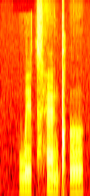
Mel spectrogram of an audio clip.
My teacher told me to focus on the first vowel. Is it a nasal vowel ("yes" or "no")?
no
